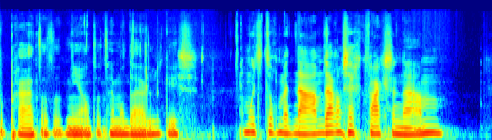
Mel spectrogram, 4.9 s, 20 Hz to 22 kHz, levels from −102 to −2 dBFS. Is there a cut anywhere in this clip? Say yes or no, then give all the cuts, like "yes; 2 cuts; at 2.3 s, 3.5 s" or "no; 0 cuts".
no; 0 cuts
